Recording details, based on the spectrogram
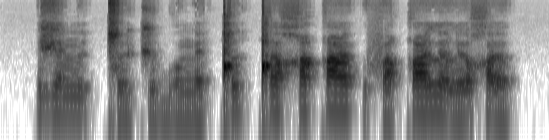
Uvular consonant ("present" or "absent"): present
